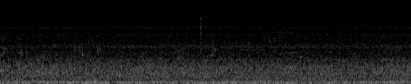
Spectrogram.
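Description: Steady outdoor background noise: a low rumble with a faint hiss above it and one or two faint ticks, with no distinct source standing out.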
